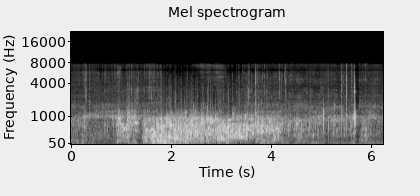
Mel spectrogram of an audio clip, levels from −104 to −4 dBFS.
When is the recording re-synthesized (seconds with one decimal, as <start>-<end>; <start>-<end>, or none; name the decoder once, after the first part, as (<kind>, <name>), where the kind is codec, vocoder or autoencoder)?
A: 0.0-0.5 (codec, SNAC); 4.3-6.3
